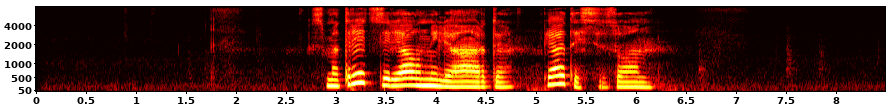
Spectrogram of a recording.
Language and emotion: Russian, sad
